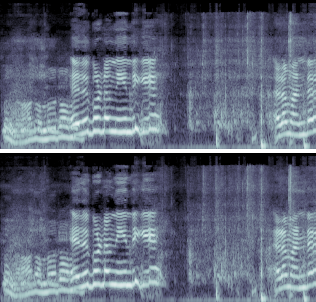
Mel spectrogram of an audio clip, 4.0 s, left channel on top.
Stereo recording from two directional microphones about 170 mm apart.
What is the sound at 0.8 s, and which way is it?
Speech, 25° right (ahead or behind).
